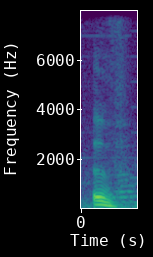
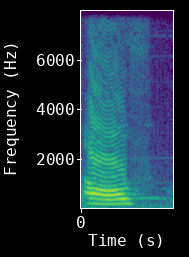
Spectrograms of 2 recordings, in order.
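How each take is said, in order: First: The vowel is reduced to a weak schwa. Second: The vowel is full and clearly pronounced. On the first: The speaker calls it right. "The other sounds are all uh" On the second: The speaker calls it wrong. "Not of"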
